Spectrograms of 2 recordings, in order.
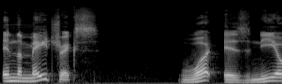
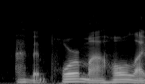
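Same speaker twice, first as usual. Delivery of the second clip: normal talking voice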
